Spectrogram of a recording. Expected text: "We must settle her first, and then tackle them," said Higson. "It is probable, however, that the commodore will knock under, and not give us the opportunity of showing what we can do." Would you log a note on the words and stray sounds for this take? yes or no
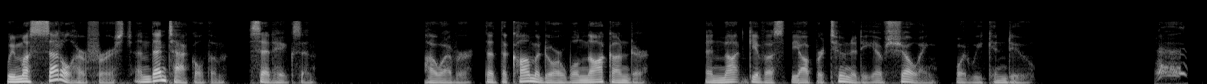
yes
